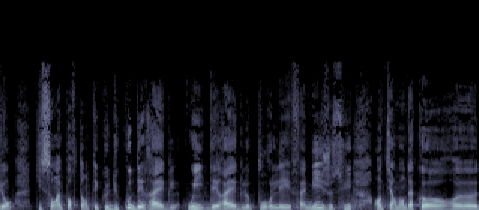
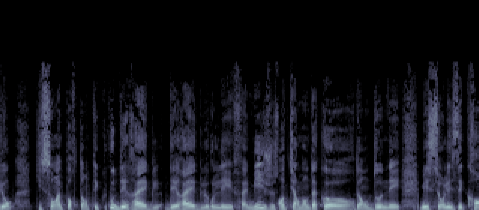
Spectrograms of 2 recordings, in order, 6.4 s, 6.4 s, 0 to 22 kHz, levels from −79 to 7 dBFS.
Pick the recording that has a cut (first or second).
second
